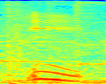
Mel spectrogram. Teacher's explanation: pada bunyi ini lidah berada pada posisi depan dan dengan rahang tertutup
